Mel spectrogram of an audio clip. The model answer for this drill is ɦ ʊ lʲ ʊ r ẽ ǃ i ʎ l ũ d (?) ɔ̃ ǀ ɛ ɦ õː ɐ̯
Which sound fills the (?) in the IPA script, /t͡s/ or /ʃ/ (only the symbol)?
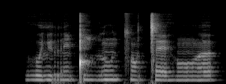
t͡s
